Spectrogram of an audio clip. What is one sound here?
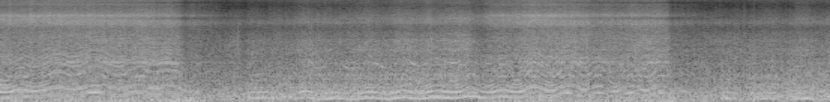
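A race car engine roars loudly up close, its pitch rising and falling as it revs.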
